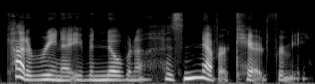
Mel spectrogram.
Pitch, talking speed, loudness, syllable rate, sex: 225 Hz, 135 wpm, -17 LUFS, 5.1 syllables/s, female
